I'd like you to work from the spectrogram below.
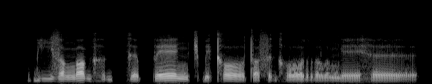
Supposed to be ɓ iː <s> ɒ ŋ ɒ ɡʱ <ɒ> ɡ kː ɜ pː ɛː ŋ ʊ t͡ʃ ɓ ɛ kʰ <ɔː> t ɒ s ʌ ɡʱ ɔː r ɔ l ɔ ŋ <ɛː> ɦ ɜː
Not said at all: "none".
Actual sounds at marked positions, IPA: z, ʌ, ɔː, ɛː

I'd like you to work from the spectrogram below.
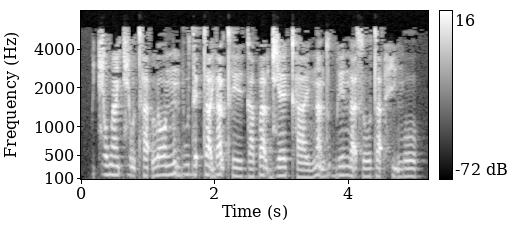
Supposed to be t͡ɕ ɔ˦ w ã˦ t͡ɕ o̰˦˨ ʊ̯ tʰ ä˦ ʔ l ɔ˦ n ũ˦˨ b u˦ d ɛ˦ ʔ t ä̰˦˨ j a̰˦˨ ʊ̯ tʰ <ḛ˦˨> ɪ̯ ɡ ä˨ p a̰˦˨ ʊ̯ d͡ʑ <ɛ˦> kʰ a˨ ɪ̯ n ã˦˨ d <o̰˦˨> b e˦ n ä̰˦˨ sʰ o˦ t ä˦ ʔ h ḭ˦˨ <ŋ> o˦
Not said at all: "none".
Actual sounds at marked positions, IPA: e˨, ɛ˦, ṵ˦˨, ŋ

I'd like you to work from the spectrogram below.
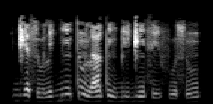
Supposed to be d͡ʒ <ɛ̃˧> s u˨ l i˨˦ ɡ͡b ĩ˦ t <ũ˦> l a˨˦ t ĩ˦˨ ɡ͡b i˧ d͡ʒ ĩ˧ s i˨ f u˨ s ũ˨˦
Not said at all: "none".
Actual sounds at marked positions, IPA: ɛ˧, ũ˦˨

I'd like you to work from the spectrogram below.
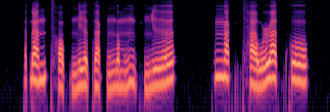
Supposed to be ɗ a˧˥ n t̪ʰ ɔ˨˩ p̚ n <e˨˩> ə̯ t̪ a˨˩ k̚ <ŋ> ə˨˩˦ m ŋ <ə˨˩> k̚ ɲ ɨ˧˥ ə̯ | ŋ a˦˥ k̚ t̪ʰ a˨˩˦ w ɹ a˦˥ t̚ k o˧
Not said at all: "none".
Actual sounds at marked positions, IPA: i˨˩, ŋ, ə˨˩

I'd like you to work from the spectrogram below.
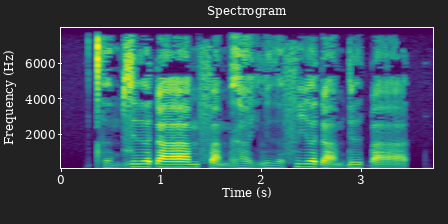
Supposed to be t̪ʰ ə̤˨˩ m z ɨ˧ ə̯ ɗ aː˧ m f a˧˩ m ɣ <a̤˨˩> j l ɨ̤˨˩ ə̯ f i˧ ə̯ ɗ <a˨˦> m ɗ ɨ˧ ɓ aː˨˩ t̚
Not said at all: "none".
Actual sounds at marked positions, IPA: a̤˨˩, a˧˩

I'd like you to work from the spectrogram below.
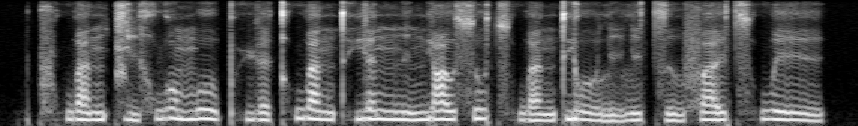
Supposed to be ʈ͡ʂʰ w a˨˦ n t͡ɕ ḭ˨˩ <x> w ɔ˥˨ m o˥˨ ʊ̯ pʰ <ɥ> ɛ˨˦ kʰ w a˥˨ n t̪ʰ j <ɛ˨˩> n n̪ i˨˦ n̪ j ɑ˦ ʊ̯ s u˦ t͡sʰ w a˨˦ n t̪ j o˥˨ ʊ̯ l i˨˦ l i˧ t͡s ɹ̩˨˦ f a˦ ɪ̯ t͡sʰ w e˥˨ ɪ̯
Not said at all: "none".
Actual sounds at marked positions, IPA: x, ɥ, ɛ˦

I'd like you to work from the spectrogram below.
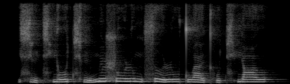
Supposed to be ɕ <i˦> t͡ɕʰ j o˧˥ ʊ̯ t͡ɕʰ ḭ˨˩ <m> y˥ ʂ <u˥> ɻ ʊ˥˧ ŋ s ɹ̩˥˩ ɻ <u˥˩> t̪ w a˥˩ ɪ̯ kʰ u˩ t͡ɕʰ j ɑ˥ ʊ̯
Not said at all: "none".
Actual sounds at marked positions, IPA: ḭ˨˩, m, u˥, u˥

